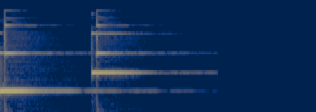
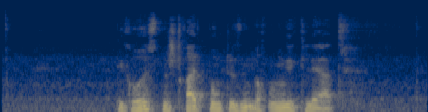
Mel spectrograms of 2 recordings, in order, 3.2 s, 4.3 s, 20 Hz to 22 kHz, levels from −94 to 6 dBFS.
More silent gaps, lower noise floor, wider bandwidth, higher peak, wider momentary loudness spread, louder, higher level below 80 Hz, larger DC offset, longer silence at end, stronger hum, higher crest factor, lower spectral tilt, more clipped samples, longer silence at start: neither; about the same, -64 dBFS vs -61 dBFS; first, 15.5 kHz vs 11 kHz; about the same, -12 dBFS vs -14 dBFS; first, 21 LU vs 8 LU; about the same, -28 LUFS vs -30 LUFS; second, -86 dBFS vs -60 dBFS; neither; first, 1.65 s vs 0.95 s; neither; about the same, 20 dB vs 18 dB; second, 5 dB/octave vs -9 dB/octave; neither; second, 0 s vs 1.2 s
